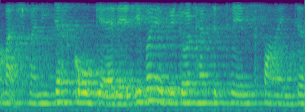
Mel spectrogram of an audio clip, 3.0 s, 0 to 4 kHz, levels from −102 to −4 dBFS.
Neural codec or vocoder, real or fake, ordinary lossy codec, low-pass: none; real; none; 3.6 kHz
